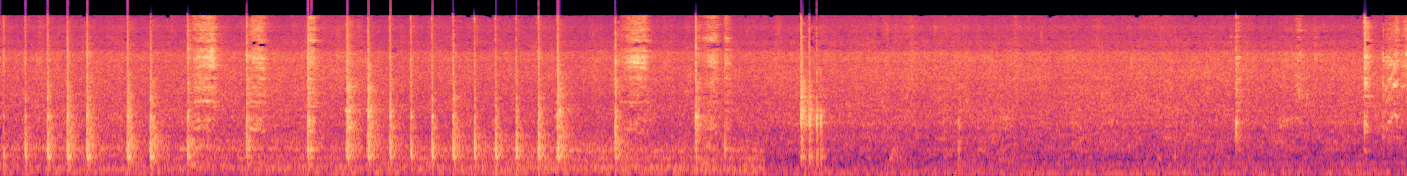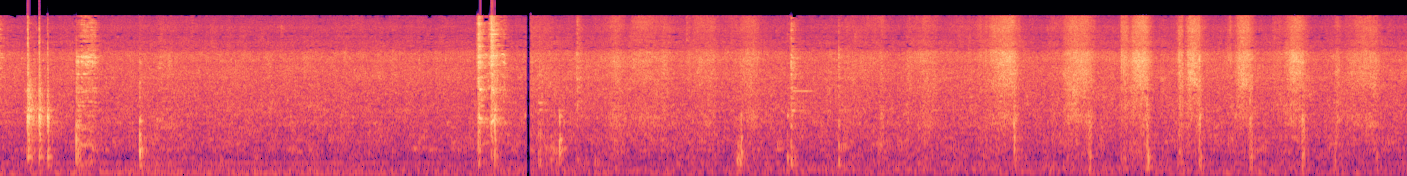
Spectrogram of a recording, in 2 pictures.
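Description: Food frying in a pan: a steady sizzle with scattered clinks and scrapes of a utensil stirring. It opens with a quick run of knocks, about five a second, and the clinks come thicker near the end.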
